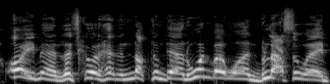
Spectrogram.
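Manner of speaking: a clumsy attempt at a Scottish brogue; rallying the team in a mock Scottish accent; bad Scottish accent. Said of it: "I am terrible with that Scottish accent".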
